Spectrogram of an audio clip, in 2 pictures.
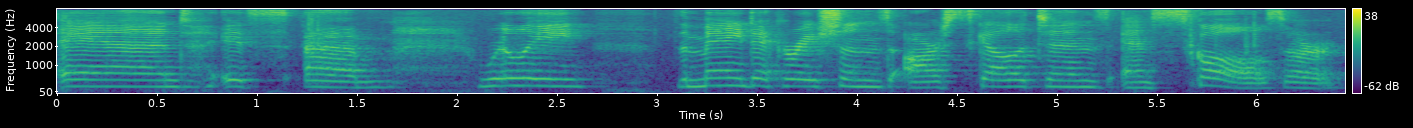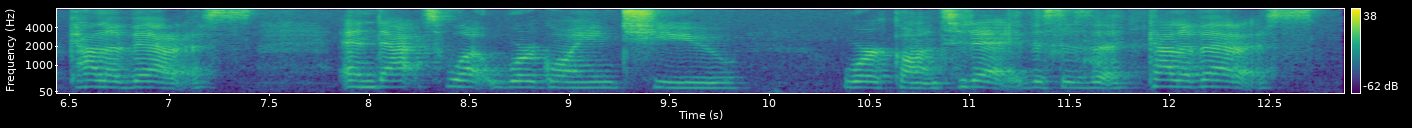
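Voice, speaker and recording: A woman hosts her own craft show, guiding viewers through a project step by step in a casual, chatty style and often checking in with a quick "okay?". Her voice is a little high with a fairly bright tone.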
